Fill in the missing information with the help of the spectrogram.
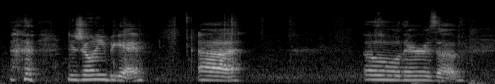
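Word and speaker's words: Nizhoni: Najoni Begay. There is a pronunciation guide in here. Najoni? That sounds right. Yeah, Nijone. Nijoni.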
